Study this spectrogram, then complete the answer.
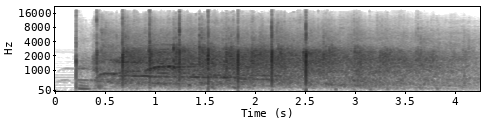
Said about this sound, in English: What we want to do is applaud for them because they're part of the church. So let's welcome them.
